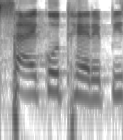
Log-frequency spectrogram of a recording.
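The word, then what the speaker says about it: psychotherapy: क्या हो जाएगा sandwich which letter is silent in the word साइकोथेरेपी साइकोथेरेपी में आपका क्या साइलेंट हो रहा है साइकोथेरेपी पी साइलेंट नेक्स्ट देखते हैं बस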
